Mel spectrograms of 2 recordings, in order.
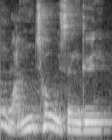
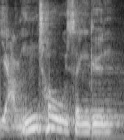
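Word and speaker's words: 穩操勝券: 》裏邊，將穩操勝券讀成忍操勝券，都未必忍操勝券 㗎 ，忍操勝券 㗎 。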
